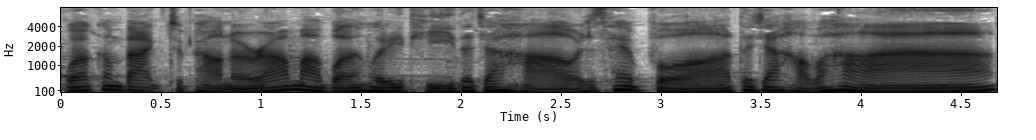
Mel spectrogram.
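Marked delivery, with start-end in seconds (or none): 3.4-4.7 ingratiating, fawning, very slow, drawn-out sweet tone. Greeting listeners at the start of the show, fawning tone. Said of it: "干嘛这么谄媚的语气啊".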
